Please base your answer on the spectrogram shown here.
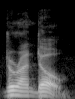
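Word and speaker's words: Durandeau: Islanders Arno durando uh durando actually is probably how you'd say it with the French uh pronunciation but Arno durando for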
